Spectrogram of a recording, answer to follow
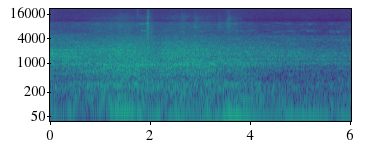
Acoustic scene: street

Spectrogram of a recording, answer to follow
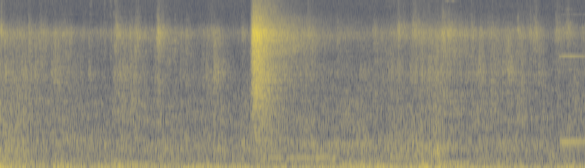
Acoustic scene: bus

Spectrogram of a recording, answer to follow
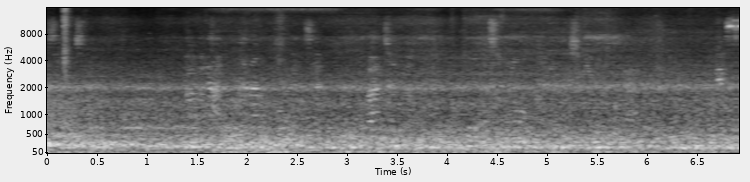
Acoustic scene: subway train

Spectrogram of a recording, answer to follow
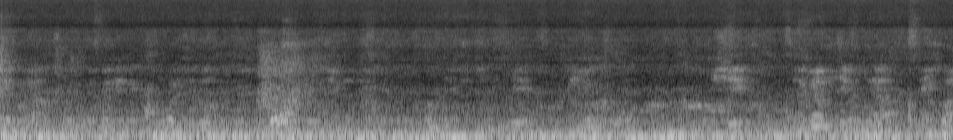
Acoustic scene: crowded indoor space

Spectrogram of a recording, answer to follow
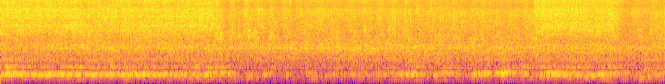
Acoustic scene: restroom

